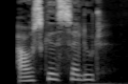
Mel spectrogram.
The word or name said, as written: afskedssalut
